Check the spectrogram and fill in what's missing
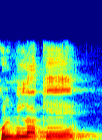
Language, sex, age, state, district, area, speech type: Hindi, male, 18-30, Uttar Pradesh, Prayagraj, rural, spontaneous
